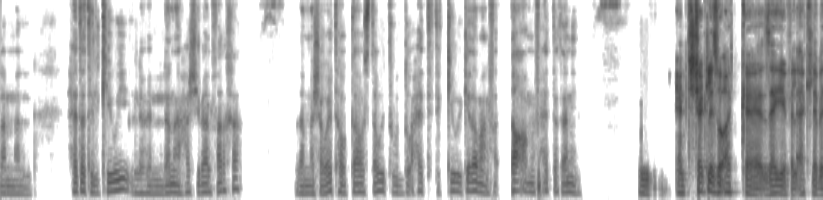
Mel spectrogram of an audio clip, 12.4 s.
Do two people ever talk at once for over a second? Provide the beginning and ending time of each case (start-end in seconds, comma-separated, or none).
none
